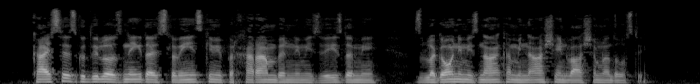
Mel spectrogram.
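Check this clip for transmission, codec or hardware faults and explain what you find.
Two codec faults are audible in this speech clip.

Throughout, MP3 compression artefacts: nothing above 14.4 kHz, and watery, swirling sibilants as weak frequency lines drop in and out. This points to a likely low bitrate near 40 kbps, unlike a plain low-pass filter, which would not swirl.

At 0.31 to 0.34 s, pre-echo: a short hiss leads an attack by 27 ms because quantisation noise spreads across the block. It comes before the onset, unlike a click or reverb tail.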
